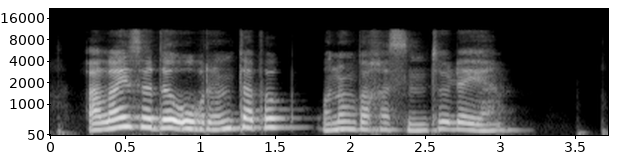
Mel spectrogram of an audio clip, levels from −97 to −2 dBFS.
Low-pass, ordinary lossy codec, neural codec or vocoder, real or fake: 10.8 kHz; MP3, 96 kbps; autoencoder, 48 kHz, 32 numbers a frame, DAC-VAE, trained on Japanese speech; fake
